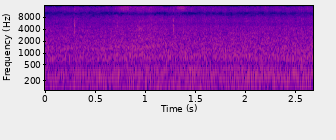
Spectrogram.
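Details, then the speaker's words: 1996 Lakewood 223 3-speed 20-inch third-gen box fan, before restoration, on low speed: soft steady low whoosh and hum, no wobble, rattle or knocking; smooth, no vibration felt. "oo that's that is a smooth fan I don't feel any vibration coming from it"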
